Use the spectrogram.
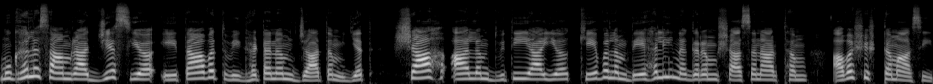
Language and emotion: Sanskrit, neutral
